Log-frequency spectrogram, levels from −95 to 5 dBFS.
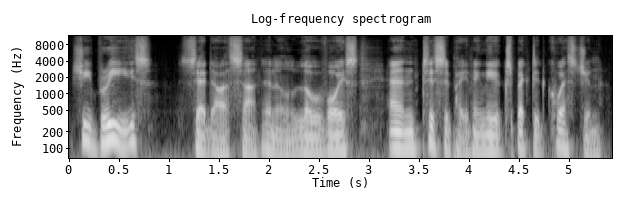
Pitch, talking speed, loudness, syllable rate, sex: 90 Hz, 135 wpm, -19 LUFS, 4.6 syllables/s, male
